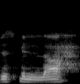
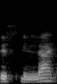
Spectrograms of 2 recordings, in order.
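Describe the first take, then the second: First: The word ends with an audible h sound. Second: The word ends without an audible h sound. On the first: The speaker calls it right. "it is Bismillah with the ha at the end" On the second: The speaker calls it wrong. "is not Bismillah"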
